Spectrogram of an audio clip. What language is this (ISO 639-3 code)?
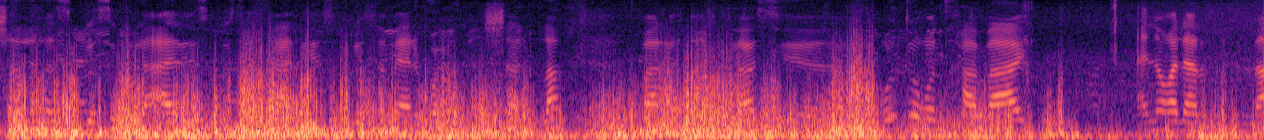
ara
